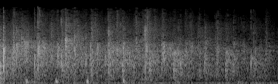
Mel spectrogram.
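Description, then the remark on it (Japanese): A church audience breaks into applause for Jesus, a dense wash of many hands clapping steadily for a few seconds, gradually easing off toward the end. “イエス様の拍手したいと思います。”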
